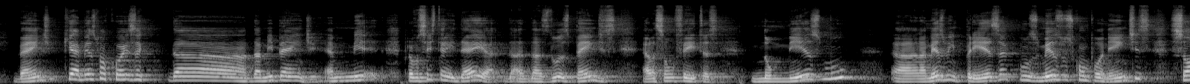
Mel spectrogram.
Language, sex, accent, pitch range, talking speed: Portuguese, male, Brazilian, 140-205 Hz, 170 wpm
